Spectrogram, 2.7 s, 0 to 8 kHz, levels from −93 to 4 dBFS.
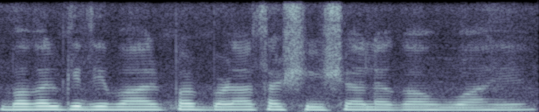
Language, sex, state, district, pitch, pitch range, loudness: Hindi, female, Uttar Pradesh, Lucknow, 200 Hz, 190-210 Hz, -16 LUFS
